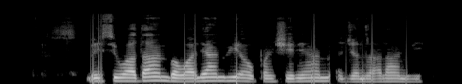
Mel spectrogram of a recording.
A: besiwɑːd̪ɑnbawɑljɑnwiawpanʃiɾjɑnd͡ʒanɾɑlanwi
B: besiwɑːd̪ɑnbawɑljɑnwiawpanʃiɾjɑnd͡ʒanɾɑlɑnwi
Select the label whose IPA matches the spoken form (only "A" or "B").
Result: B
